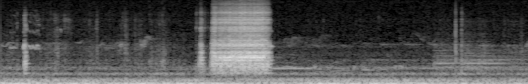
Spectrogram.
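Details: Little owl in the wild at its nest while incubating eggs, pausing to feed on a mouse; one loud, rasping hiss lasting about half a second rises from a quiet background with low hum and a few soft taps.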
